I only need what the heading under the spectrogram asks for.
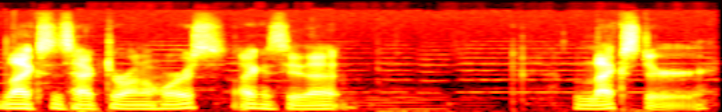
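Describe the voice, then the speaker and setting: A man's voice: deep voice, normal speed, a bit bright, soft background music. A man streaming a video game, chatting casually and rambling between moments of play. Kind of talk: casual live-stream commentary.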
